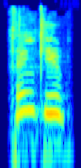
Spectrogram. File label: cute thank you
